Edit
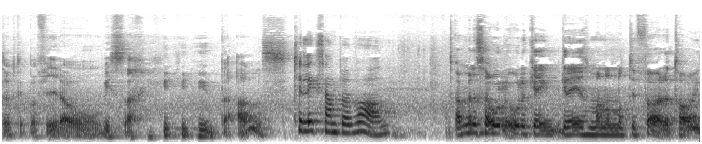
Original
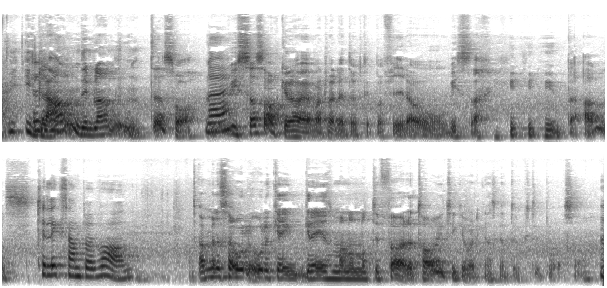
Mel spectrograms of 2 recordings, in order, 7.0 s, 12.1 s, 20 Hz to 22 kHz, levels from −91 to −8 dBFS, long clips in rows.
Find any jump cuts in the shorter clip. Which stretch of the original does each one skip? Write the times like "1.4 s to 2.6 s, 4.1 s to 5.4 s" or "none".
none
